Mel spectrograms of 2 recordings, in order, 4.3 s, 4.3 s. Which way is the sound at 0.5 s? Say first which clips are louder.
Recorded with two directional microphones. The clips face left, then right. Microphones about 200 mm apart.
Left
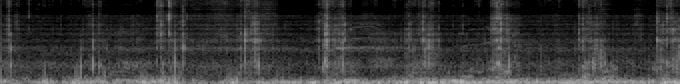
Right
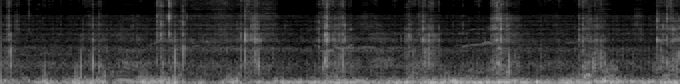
Right 1 dB; 10° left (ahead or behind).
